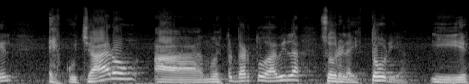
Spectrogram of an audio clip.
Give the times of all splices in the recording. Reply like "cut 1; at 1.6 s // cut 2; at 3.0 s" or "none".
cut 1; at 2.3 s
